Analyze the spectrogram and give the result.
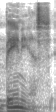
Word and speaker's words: Banias: It is modern day, I'm going to mispronounce it, I think it's Banias, that's the one. Modern day Banias is where this takes place, Caesarea Philippi in that early centuries there.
